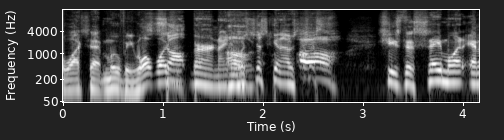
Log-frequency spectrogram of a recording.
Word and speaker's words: Saltburn: Saltburn rhymes with heartburn.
